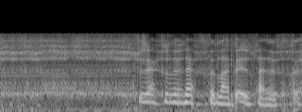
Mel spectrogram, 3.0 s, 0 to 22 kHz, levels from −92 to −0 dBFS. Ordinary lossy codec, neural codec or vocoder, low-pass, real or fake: none; autoencoder, 22.05 kHz, a latent of 192 numbers a frame, VITS, trained on many speakers; 7.2 kHz; fake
